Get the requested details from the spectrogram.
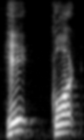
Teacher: Recorde é uma palavra paroxítona, ou seja, a sílaba forte é a penúltima. O certo é record e não recorde.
